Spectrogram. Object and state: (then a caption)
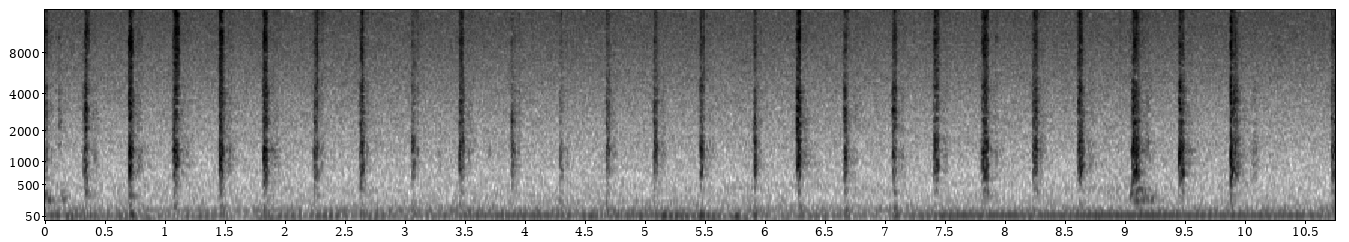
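Canvas panel stippled with a brush. A bristle brush stipples paint onto a small painted canvas panel with quick, repeated taps. Each tap makes a short, dry, bright tick, at a fairly steady but slightly uneven pace over a constant low hum.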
